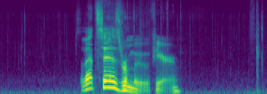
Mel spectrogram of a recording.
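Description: A young man speaks briefly with animation, close to a microphone.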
